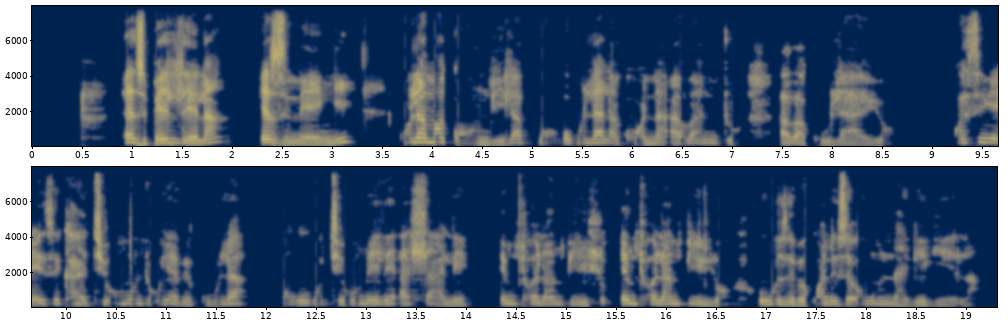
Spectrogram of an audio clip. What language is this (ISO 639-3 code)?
nde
